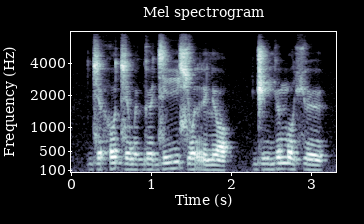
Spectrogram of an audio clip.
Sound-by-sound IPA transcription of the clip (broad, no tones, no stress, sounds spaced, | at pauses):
d͡z ʏ h o d͡z ʏ w ʏ ɡ ʏː d͡z iː ɕ o r ɵ lʲ ɔ | d͡ʒ iː j ʏ m oː ç ʏː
